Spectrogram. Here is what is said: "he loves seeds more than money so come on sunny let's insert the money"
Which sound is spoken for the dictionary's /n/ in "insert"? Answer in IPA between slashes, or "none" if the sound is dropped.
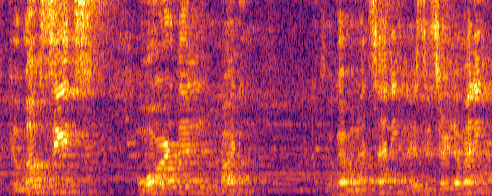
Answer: none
